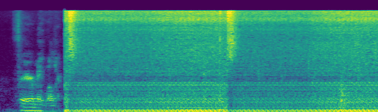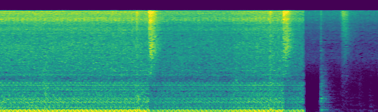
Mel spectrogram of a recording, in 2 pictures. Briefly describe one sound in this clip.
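An air-powered sander whirs steadily against metal.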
